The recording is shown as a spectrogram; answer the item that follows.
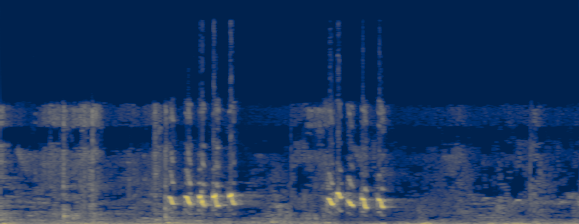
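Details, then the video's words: Lure song of sooty-headed bulbul to attract males and females: two crisp bubbling phrases of about five quick notes each, a second apart, over faint background noise. "Suara Pancingan Trucuk gacor memanggil jantan maupun betina ikut bunyi nguplik ropel"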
